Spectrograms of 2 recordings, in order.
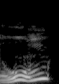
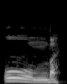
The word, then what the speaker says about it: womb: Lastly, Sandra Atieno, you say womb, not womb. Many people say womb, but that B after M is silent.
